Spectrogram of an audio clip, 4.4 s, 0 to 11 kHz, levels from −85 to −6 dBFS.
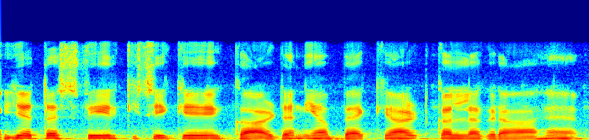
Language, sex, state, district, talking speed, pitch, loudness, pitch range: Hindi, male, Arunachal Pradesh, Lower Dibang Valley, 150 wpm, 120 Hz, -14 LUFS, 115-125 Hz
